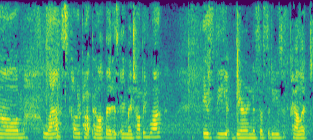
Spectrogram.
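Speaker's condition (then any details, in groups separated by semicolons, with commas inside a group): No condition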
